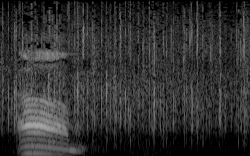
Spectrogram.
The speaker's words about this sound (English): So you guys should hand clap for that.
